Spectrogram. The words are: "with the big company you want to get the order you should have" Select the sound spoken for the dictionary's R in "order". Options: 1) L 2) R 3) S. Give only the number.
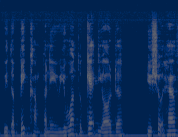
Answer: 1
